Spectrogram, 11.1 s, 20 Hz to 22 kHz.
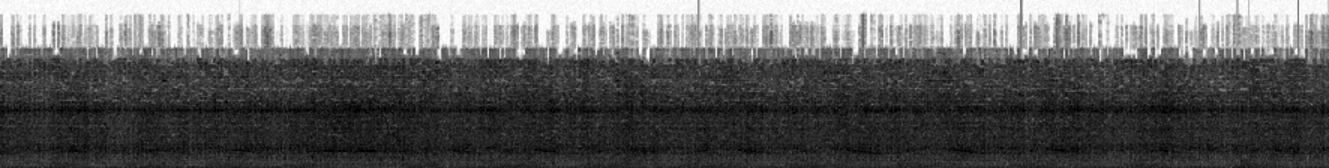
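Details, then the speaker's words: Yamaha Mio M3 scooter after replacing the camshaft bearing: even, quick idle at steady pitch, no rattle or knock; the earlier rough engine noise is gone. "Nah jadi ee untuk suaranya sudah udah hilang ya nah ini untuk motornya udah sembuh ya untuk suaranya udah hilang"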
